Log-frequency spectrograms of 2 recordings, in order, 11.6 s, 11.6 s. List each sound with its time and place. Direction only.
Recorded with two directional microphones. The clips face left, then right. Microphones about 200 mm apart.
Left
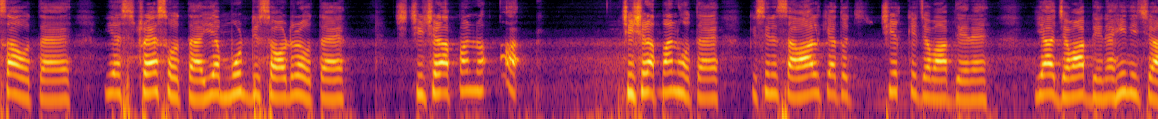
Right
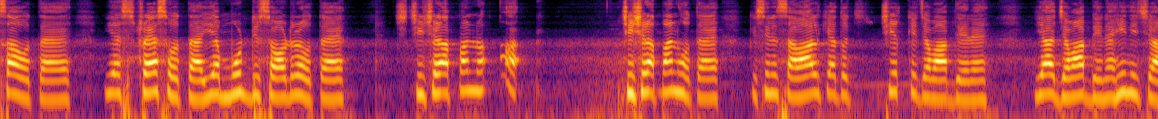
0.0 s a woman's voice: 50° right (ahead or behind)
